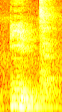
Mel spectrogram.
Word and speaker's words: eat: Si no diferencias bien estos sonidos, puede que tengas algunas confusiones semánticas en cuanto a la pronunciación. ¿Por qué razón? Porque cuando pronuncias eso, pudieras decir comer, y cuando pronuncias comer, pudieras decir eso. Entonces tienes que diferenciar bien.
